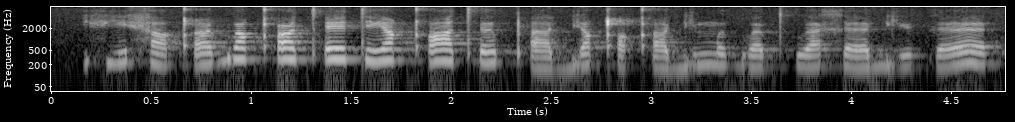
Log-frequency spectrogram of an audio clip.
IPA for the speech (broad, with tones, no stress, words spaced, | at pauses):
fʲe˨˥ha˩qʼe˨˥ɡʷɜ˥ qʼø˥tʼɛ˥te˧˥˧ qʼa˥tʼə˧˥˧ pʼa˩bʲə˧˥˧ qʼə˩qʼɛ˩bʲə˥ mə˧˥˧ɡʷa˨˥kʷʰa˨˥ xɜ˩˧bʲø˩˧˩kɜ˧˥˧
